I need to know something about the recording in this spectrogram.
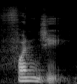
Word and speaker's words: fungi: क्या करेंगे, प्रोनाउंस्ड करेंगे हम लोग इसको एज, प्रोनाउन मतलब उच्चारण करेंगे, FUNGI को FUNJAAEE, फंजी।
